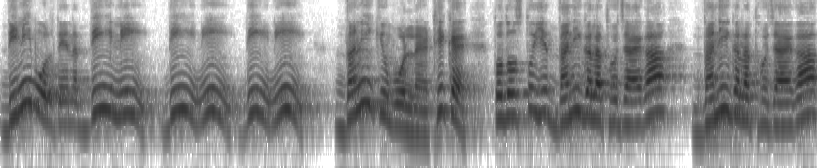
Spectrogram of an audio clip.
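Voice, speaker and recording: A man's voice: sits high, expressive, normal speed, few pauses, a little mellow, dull audio. Guy teaching grammar for exams, keeps repeating words and asking the class questions. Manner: repeats key words, quizzes students with rhetorical questions. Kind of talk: exam-prep grammar lesson.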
